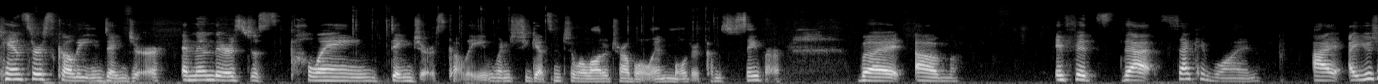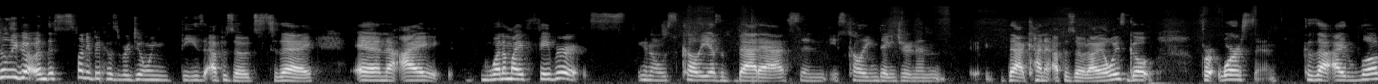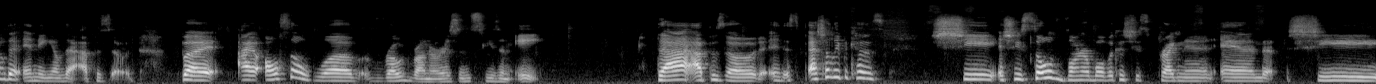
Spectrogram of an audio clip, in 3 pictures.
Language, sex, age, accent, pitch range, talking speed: English, female, 30-49, American, 155-215 Hz, 150 wpm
